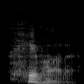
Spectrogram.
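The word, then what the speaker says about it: Guevara: যে বাংলায় যখন গেভারা বলতে পারি, জি এর পর যদি ই থাকে, মানে ইংরেজিতে যেটা ই, তাহলে সেই জি এর উচ্চারণ হ হয়ে যায়। বুঝতে পেরেছেন? ক্যাস্টালিয়ান স্প্যানিশে পরিষ্কার হ, ক্যাটালানিয়ানে খ, খেভারা। ওই জন্য জি এর আওয়াজ, গ আওয়াজটাকে রিটেন করার জন্য একটা ইউ দেয়া হয়েছে, ওটা গুয়ে নয়, গে।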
